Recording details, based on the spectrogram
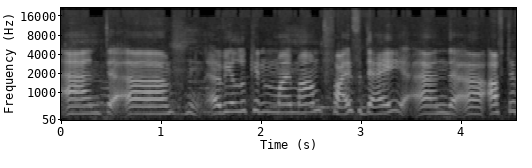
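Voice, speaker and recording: A very slow voice in a Ukrainian accent with ordinary pitch variation. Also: woman. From Ukraine. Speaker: Ukrainian refugee at a rally. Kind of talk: interview testimony. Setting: outdoor rally. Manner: halting.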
